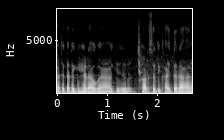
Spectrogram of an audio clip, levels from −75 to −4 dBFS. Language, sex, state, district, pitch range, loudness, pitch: Hindi, male, Odisha, Khordha, 110-115 Hz, -19 LUFS, 110 Hz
